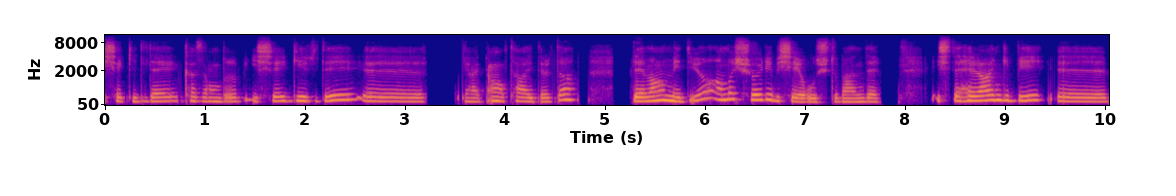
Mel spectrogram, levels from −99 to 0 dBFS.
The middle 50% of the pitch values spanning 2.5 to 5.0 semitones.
Yes: average, 3.2 semitones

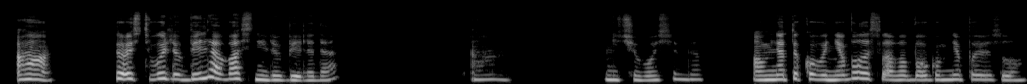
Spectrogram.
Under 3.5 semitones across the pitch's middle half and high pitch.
Yes: average, 2.7 semitones; high, 215 Hz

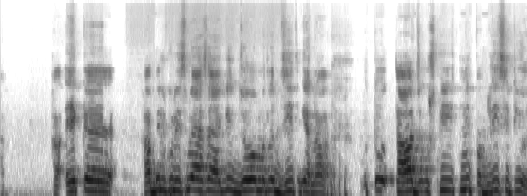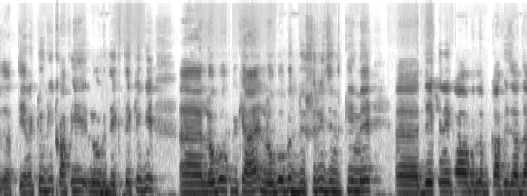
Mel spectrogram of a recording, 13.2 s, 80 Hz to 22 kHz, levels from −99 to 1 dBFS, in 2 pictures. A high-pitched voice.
Yes: high, 195 Hz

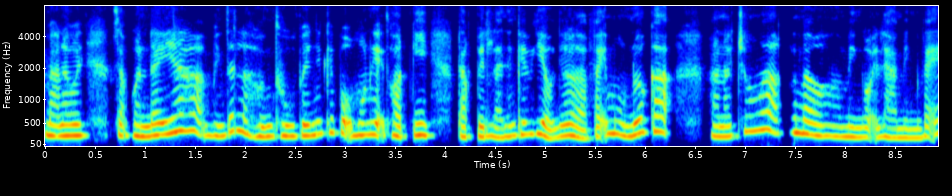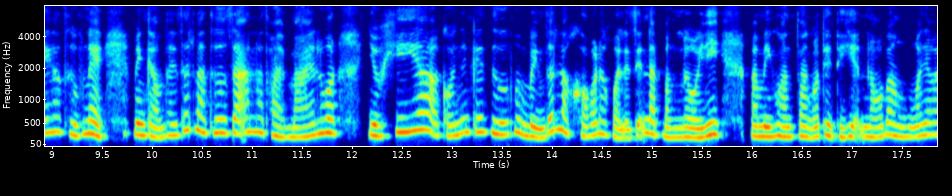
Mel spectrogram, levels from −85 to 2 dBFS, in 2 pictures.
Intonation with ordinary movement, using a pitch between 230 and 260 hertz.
Yes: average, 4.8 semitones; high, 235 Hz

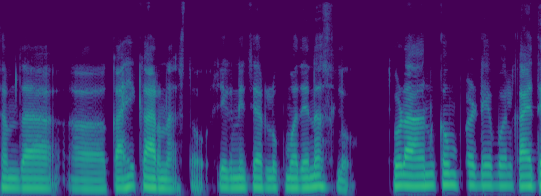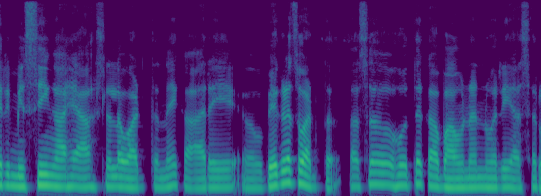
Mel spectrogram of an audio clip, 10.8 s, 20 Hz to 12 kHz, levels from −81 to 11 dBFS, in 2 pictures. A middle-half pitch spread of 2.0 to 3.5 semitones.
Yes: average, 2.8 semitones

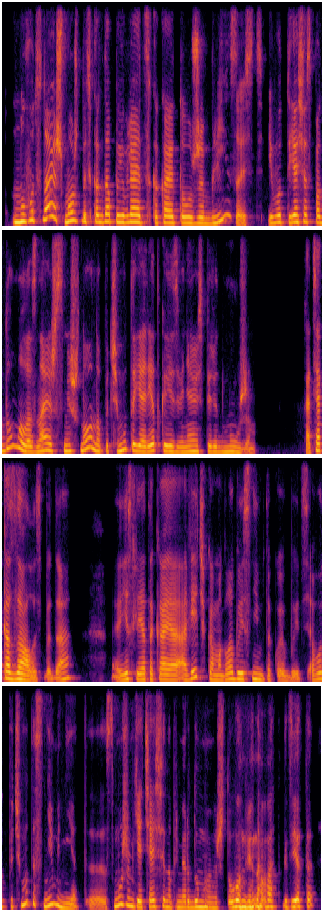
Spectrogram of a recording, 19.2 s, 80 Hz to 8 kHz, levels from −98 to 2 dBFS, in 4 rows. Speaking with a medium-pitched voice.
No: high, 215 Hz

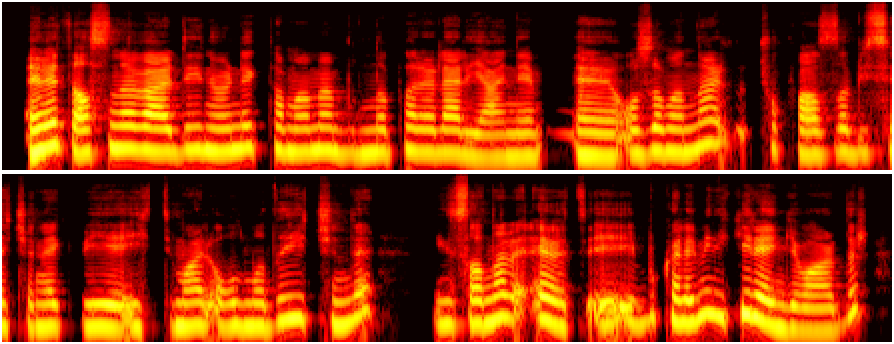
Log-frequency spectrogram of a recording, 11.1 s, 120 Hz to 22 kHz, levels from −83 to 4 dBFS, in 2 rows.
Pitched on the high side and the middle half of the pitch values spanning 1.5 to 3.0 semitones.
Yes: high, 215 Hz; narrow, 2.5 semitones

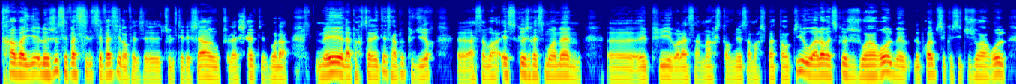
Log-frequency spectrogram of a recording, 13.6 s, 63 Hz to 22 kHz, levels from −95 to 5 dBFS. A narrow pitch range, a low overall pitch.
No: average, 3.5 semitones; low, 115 Hz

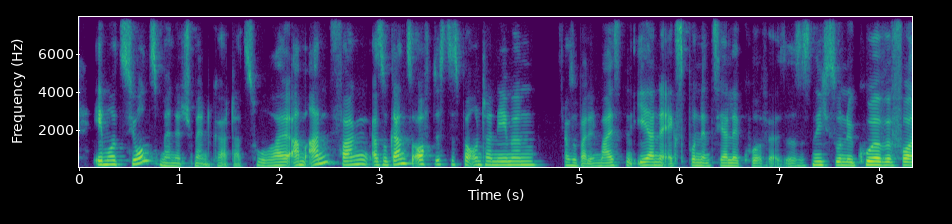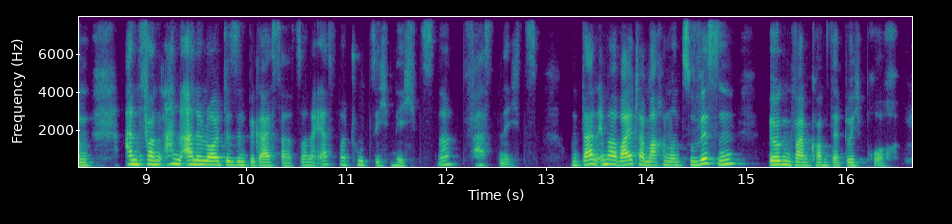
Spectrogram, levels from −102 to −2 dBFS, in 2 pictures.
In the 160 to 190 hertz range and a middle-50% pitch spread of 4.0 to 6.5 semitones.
Yes: medium, 185 Hz; average, 4.3 semitones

